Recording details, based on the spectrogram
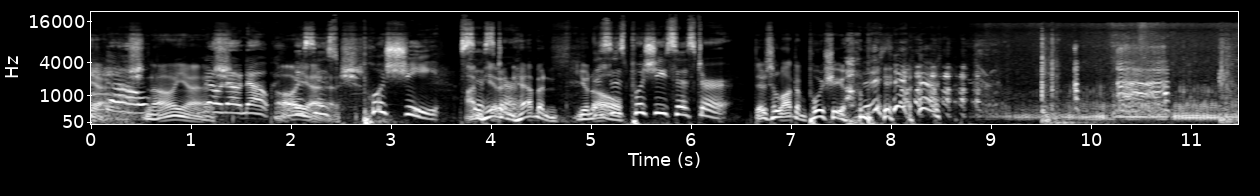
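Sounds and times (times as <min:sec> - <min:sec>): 
speech: 0:00.5 - 0:08.9
laughter: 0:07.5 - 0:09.2, 0:09.8 - 0:10.8
cat purring while being petted: 0:08.9 - 0:11.4
breathy bursts and rustles: 0:09.0 - 0:11.4.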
